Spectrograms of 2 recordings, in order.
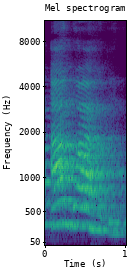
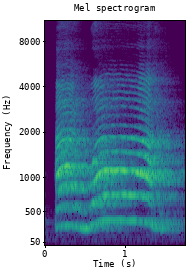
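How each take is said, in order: First: Said in the usual way. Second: Stretched, sung-out call of the word. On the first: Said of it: "Com a palavra aguarde". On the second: Shown as a demonstration. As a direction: call it to someone far ahead, drawing out the stressed syllable. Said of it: "você vai gritar, chamar aquela palavra". (chamando de longe, sílaba alongada)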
